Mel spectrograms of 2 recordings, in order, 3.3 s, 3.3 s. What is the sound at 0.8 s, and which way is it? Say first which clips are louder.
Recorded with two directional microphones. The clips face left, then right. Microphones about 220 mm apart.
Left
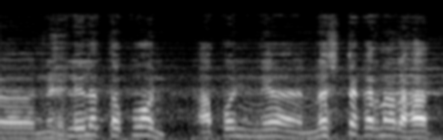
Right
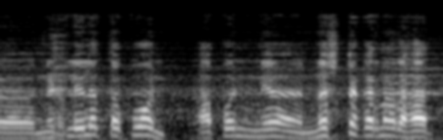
A man's voice: right 2 dB; 10° right (ahead or behind).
